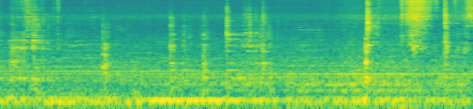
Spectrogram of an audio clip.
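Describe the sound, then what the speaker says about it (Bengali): Roasted mung dal poured out of a pan in a home kitchen, with scattered light clinks and a brief rattling rush near the end, no talking. "ডালটা আমার ভাজা হয়ে গেছে, ডাল ঢেলে নেবো।"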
